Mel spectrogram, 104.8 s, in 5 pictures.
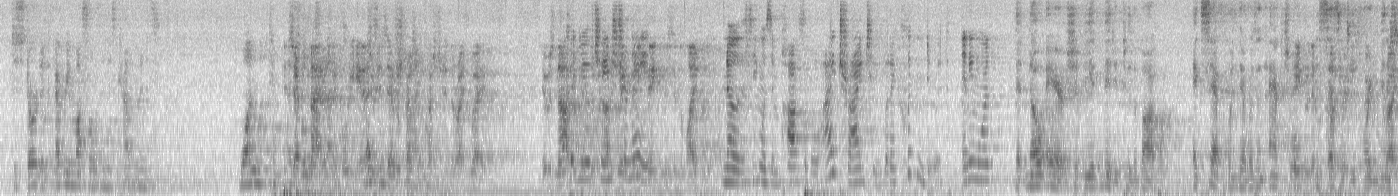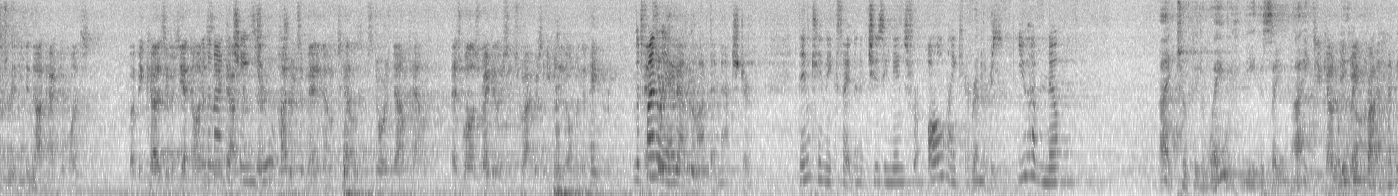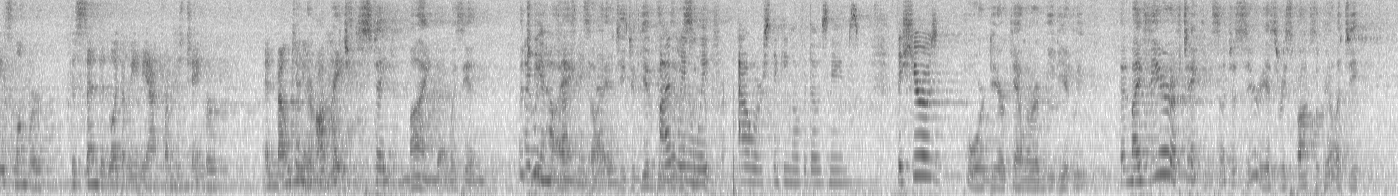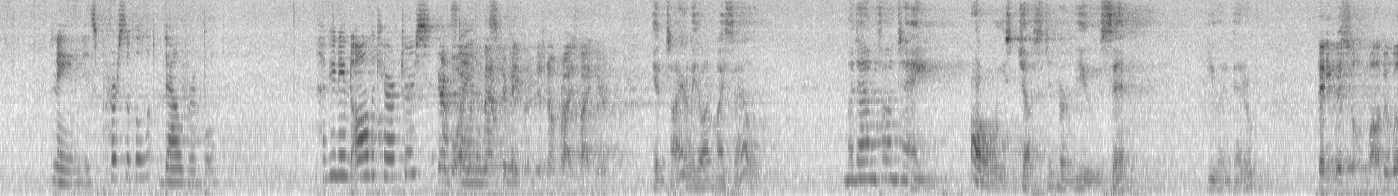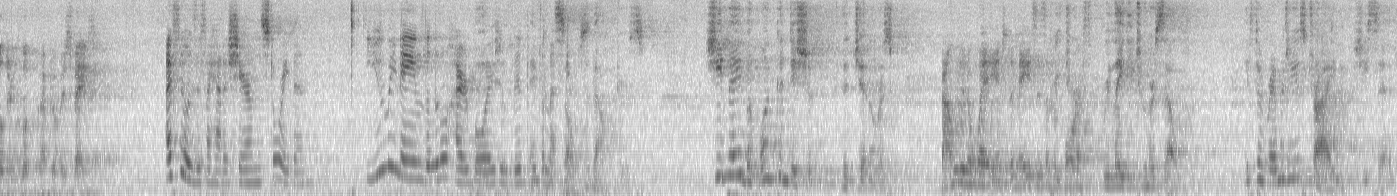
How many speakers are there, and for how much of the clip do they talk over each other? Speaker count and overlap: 4, about 19%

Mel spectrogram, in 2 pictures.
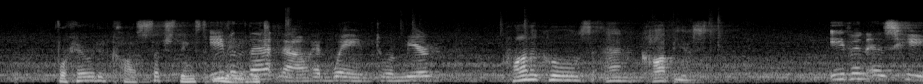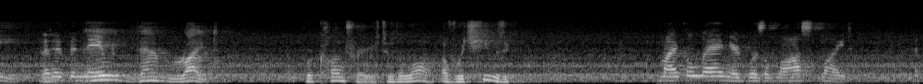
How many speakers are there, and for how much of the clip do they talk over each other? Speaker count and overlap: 3, about 9%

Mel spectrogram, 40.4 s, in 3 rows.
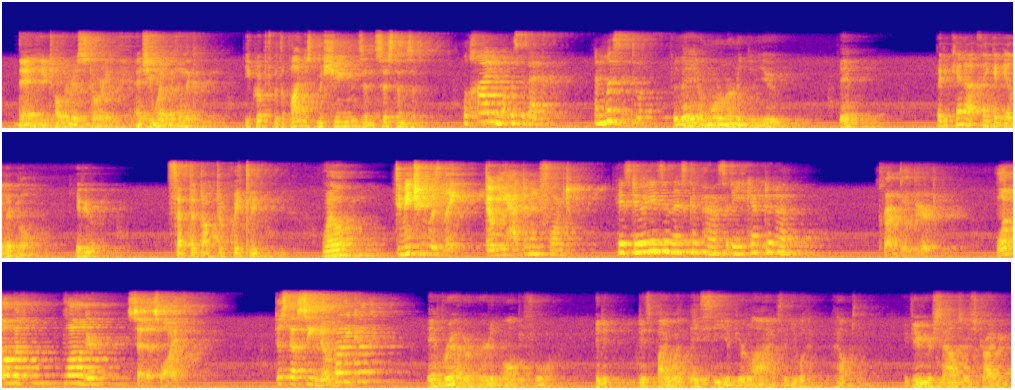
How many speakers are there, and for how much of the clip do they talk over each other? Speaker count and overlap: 9, no overlap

